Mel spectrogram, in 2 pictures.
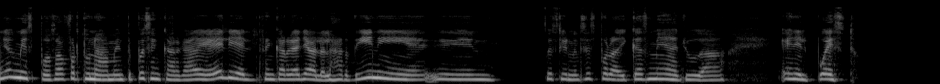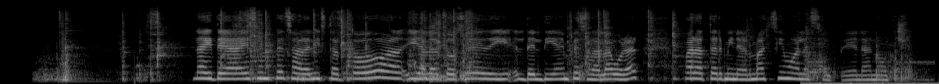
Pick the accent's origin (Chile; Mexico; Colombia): Colombia; Puente Nacional, Santander; soy tecnóloga de gestión del talento humano por profesión. Soy del municipio de Puente Nacional Santander, Colombia.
